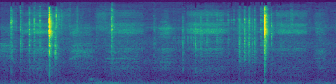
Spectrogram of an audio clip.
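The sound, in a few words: long scissors cutting card freehand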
